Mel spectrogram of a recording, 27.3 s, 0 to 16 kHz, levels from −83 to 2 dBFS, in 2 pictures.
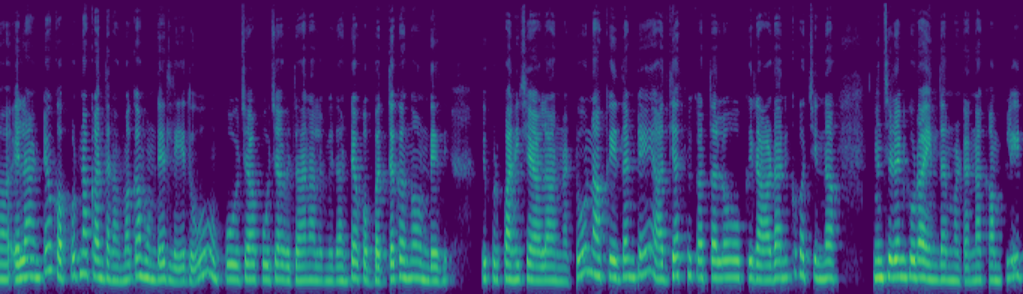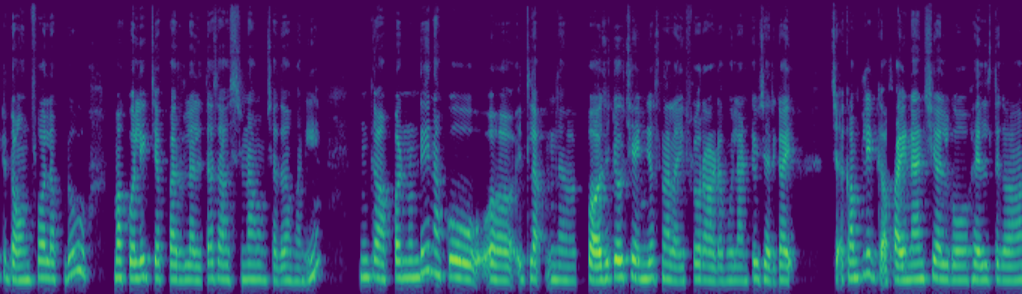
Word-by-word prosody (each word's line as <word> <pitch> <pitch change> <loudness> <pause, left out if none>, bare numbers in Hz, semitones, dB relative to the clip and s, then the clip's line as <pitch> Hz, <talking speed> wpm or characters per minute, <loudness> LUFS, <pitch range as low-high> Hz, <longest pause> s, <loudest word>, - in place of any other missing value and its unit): ఆహ్, 190 0 -1
ఎలా 215 +3 +5
అంటే 215 +6 -1
ఒకప్పుడు 225 -2 -1
నాకంత 220 -6 0
నమ్మకం 185 +7 -2
ఉండేది 190 0 -1
లేదు. 165 0 -4 0.4
పూజ, 190 0 -1 0.2
పూజా 190 0 -2
విధానాల 175 0 -3
మీద. 175 0 -6
అంటే 170 +5 -2
ఒక 185 - -2
బద్ధకంగా 195 +4 0
ఉండేది. 175 0 -1 0.5
ఇప్పుడు 195 -2 -5
పని 185 -1 +2
చేయాలా 180 -2 +1
అన్నట్టు. 165 +5 -5 0.2
నాకు 235 -1 0
ఏదంటే 220 +3 -1 0.2
ఆధ్యాత్మికతలోకి 215 0 -1
రాడానికి 205 +5 -2
ఒక 250 - 0
చిన్న 205 -1 0 0.7
ఇన్సిడెంట్ 220 0 +4
కూడా 215 0 +4
అయిందనమాట. 185 -2 -2 0.2
నా 185 - -2
కంప్లీట్ 205 +6 -4
డౌన్‍ఫాలప్పుడు, 195 +4 0 0.6
మా 215 - +6
కొలీగ్ 210 +2 +4
చెప్పారు. 195 -3 -1
లలితా 180 +2 -2
సహస్రనామం 185 0 -3
చదవమని. 175 +2 -3 0.7
ఇంకా 215 0 0
అప్పటి 210 +2 +1
నుండి 215 +6 +2
నాకు 240 -3 +3 0.5
ఆహ్, 180 -2 +2
ఇట్లా 200 0 -1 0.4
ఆహ్, 175 0 -6 0.2
పాజిటివ్ 200 +5 +8
చేంజెస్ 200 0 +2
నా 190 - 0
లైఫ్‍లో 170 +3 -5
రాడము 170 0 -2
ఇలాంటివి 175 +3 -2
జరిగాయి. 175 0 +2 0.6
చ - - 0
కంప్లీట్‍గా. 210 +3 +2
ఫైనాన్షియల్‍గో, 190 0 +3 0.2
హెల్త్‌గా 180 0 0
195 Hz, 125 wpm, -24 LUFS, 180-215 Hz, 0.7 s, పాజిటివ్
